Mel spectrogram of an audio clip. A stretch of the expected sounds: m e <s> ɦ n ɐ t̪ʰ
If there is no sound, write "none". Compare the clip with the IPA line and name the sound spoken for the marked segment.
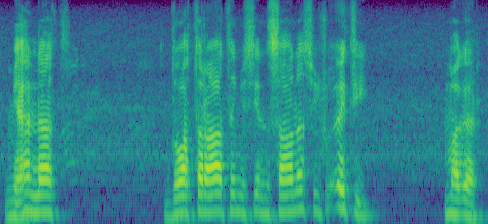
none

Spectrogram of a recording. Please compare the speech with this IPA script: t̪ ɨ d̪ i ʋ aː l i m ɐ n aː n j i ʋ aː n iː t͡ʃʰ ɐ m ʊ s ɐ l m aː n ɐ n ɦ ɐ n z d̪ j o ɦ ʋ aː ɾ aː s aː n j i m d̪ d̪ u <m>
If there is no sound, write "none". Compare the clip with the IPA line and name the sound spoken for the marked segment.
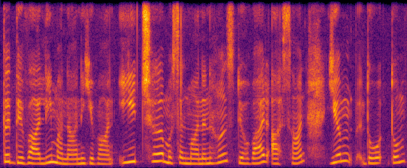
m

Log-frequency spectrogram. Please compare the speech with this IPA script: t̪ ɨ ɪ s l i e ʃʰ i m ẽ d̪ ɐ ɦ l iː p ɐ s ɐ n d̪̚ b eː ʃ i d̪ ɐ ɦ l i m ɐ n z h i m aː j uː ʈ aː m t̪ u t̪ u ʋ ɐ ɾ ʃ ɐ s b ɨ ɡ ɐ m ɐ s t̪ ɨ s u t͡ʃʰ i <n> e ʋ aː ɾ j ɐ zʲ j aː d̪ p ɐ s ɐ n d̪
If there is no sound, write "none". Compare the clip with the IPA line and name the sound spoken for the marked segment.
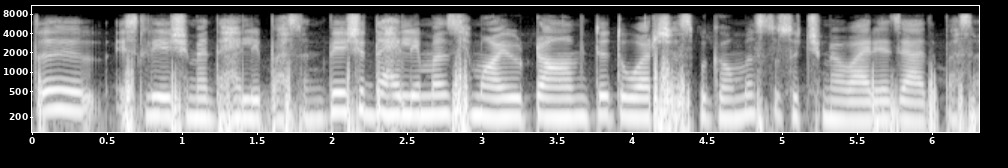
m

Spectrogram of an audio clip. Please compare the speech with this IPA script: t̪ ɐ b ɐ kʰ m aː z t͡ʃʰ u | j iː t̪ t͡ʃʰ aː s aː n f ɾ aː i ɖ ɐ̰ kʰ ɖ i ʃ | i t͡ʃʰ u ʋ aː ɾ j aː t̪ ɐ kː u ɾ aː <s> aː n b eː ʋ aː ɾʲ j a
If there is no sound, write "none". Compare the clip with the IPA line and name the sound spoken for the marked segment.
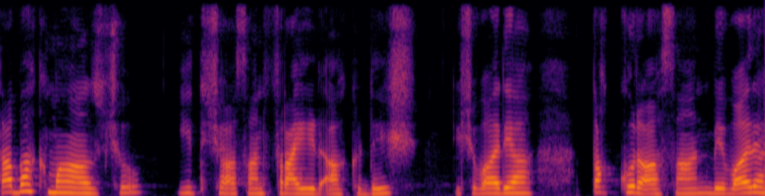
s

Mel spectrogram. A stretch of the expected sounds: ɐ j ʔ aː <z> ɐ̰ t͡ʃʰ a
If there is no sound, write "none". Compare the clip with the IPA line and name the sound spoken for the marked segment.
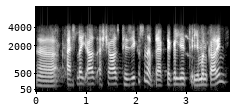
z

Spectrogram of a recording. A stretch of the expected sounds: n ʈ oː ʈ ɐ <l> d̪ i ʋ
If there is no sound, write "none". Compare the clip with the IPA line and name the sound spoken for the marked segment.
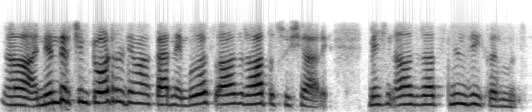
l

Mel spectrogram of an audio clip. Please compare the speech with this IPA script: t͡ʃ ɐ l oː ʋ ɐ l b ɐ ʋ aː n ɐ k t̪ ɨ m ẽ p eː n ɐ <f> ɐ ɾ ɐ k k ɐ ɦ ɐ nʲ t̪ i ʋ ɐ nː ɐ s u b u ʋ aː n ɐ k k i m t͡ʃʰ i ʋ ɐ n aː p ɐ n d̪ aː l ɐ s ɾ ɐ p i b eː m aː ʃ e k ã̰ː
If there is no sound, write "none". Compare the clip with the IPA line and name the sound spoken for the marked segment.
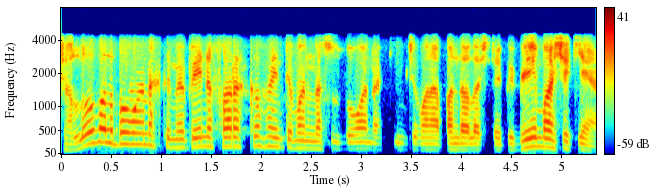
f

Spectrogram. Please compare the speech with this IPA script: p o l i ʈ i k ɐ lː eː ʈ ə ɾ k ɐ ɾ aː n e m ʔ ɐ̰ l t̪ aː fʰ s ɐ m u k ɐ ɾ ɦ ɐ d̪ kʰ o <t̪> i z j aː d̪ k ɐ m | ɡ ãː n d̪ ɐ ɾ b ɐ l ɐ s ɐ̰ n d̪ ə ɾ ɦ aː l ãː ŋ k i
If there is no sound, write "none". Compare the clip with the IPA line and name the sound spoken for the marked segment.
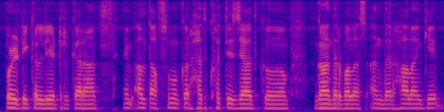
t̪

